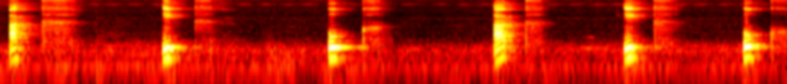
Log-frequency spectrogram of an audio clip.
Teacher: K ini letaknya pada pangkal lidah menempel dengan langit-langit atas. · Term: hamas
